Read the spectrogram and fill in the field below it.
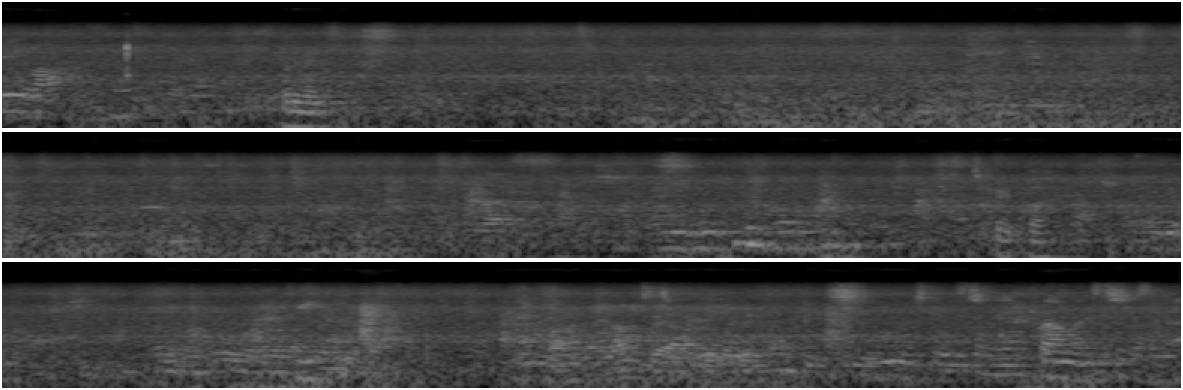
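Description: Men and women murmur and talk quietly nearby.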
